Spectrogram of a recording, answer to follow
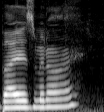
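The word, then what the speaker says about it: boesemani: is the bozeman eye zen will be happy that i'm pronouncing it boseman eye sorry so yeah bozeman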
